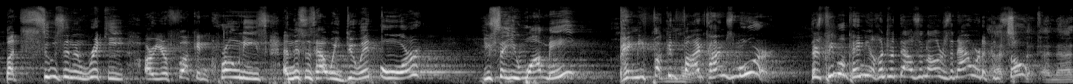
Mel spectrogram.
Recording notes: This episode is from a keynote I gave in Alpharetta, Ga.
